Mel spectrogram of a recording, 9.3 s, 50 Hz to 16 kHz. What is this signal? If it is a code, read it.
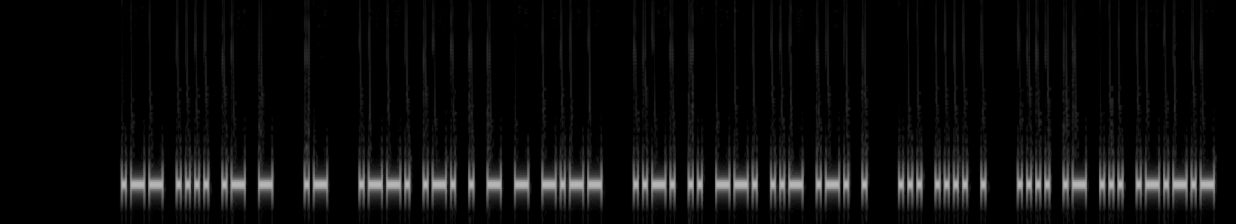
Morse code, heard as a keyed tone, about 34 wpm, 700 Hz. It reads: WHAT A PRETTY FIGURE SHE HAS.
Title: Sentences from Top 1000 Words - Review Part 2 - 35wpm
